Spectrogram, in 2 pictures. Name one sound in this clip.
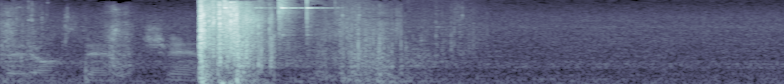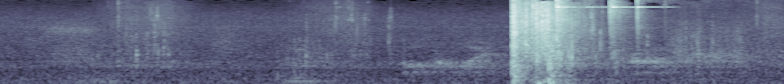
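A pistol fires a sharp single shot, twice.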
